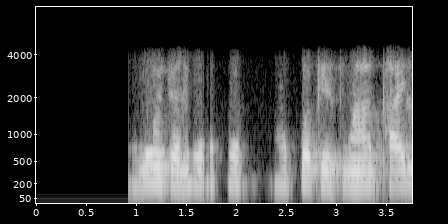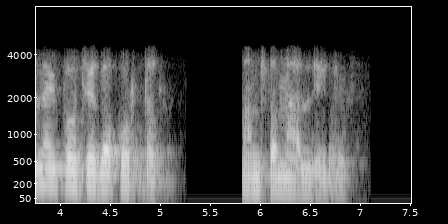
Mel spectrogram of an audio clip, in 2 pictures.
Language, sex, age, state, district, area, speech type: Hindi, female, 60+, Uttar Pradesh, Varanasi, rural, conversation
